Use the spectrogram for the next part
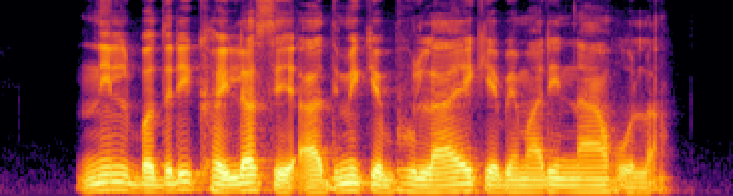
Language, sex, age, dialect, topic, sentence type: Bhojpuri, male, 18-24, Northern, agriculture, statement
